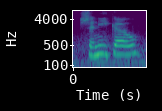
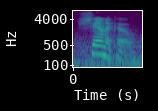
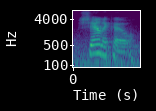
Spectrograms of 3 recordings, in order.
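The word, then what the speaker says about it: Shaniko: And it is not called Shanako. It is not called Shanako. It is pronounced Shanako. Yes, you heard it here, so say it proudly, say it loud, Shanako.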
